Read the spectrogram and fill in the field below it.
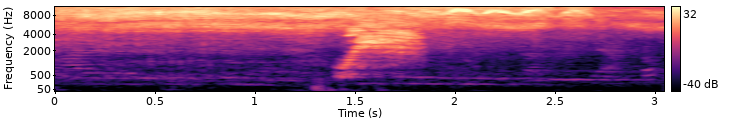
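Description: A huge anaconda in a reptile house hisses as it passes, its breathy hiss swelling up sharply for about half a second, then fading back into a steady, airy background noise. No one speaks.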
